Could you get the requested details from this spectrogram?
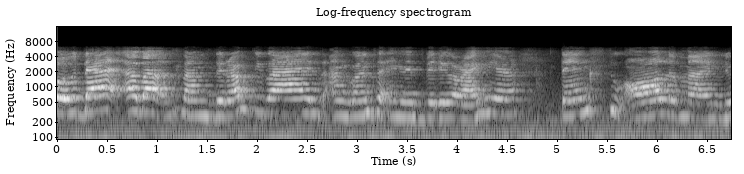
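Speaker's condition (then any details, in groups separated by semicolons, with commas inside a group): Cerebral palsy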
